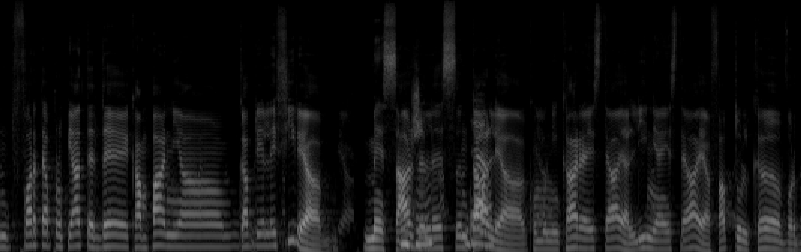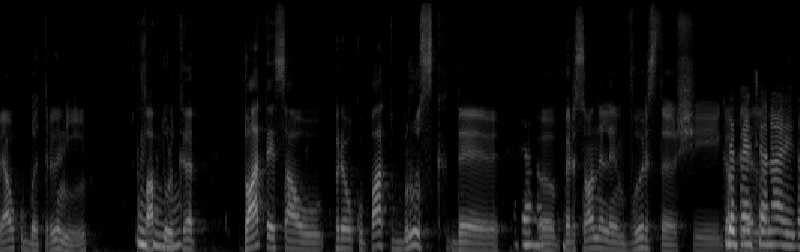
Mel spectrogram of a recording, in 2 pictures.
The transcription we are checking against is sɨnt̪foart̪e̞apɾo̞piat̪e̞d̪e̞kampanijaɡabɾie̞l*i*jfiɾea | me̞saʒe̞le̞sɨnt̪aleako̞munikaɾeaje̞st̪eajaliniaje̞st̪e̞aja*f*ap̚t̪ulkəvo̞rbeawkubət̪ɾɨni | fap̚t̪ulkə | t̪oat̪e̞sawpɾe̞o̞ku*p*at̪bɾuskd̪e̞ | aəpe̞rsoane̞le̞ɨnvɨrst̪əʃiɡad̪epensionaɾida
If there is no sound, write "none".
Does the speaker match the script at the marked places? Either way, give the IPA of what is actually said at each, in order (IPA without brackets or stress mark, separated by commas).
e, f, p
